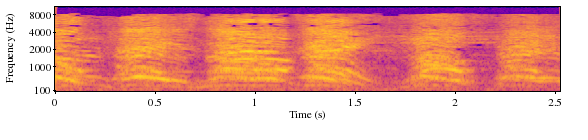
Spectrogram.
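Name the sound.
protesters shouting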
